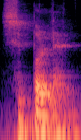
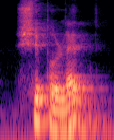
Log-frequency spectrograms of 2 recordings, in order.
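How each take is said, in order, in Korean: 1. 이 단어는 's' 소리로 시작해요. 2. 이 단어는 'sh' 소리로 시작해요. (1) "시볼렛 이렇게 발음을 하면 너는 에브라임 지파다" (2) "쉬볼렛이라 말해보라고 이야기를 해요"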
